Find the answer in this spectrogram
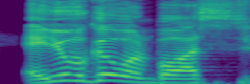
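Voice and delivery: put-on New York delivery-guy style accent. Retelling how they answer the UPS driver at the door: code-switching into New York accent. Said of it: "code switch".

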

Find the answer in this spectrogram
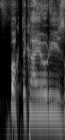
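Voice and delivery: mock, high-pitched screaming. Retelling what a fan in front was doing at the game: imitating someone screaming.

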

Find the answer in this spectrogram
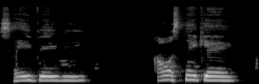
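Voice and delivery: sweet-talking, disarming, sweet tone. Giving an example of tone of voice, hey baby voice. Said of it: "is it the hey baby voice?".

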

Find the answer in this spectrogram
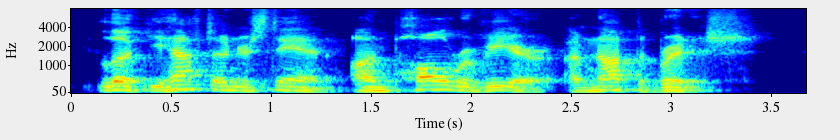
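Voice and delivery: plain

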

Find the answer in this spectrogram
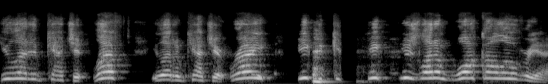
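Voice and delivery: very loud, very high-pitched, shrill coach bellow. Retelling how a teacher overheard the football coach in the weight room, retelling a coach's yelling. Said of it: "she just could hear him yelling at them".

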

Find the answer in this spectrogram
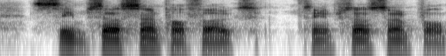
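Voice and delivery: very heavy, dripping sarcasm laid on thick. Reacting to the other speaker's ranking method: very sarcastic. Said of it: "very sarcastic there".

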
